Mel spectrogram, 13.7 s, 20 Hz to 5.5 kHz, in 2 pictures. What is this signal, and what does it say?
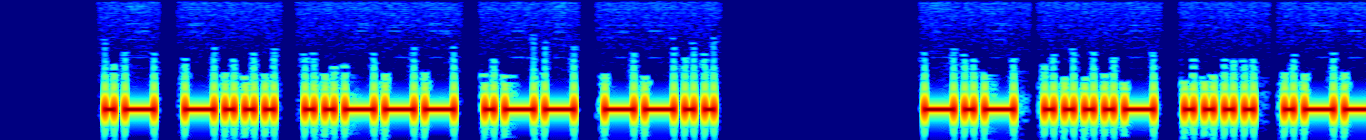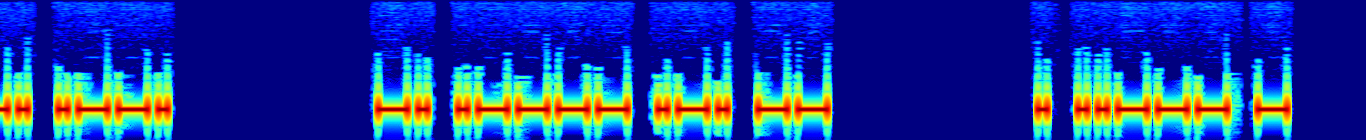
Morse code, heard as a keyed tone, about 24 wpm, 600 Hz. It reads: AB2WZ K4HPP N1RM E2T
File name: Callsigns-24wpm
